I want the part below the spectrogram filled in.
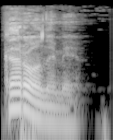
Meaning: instrumental plural of коро́на (koróna)
- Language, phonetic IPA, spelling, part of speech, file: Russian, [kɐˈronəmʲɪ], коронами, noun, Ru-коронами.ogg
